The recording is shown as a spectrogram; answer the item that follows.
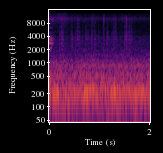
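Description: Steady low drone of a car being driven, heard from inside the cabin: engine and road noise.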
